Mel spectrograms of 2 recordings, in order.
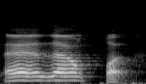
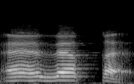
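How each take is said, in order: First: The qa sound is said with rounded lips. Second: The qa sound is said with flattened lips. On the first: The speaker calls it right. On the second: The speaker calls it wrong. "bukan azaqa, jangan pepeskan"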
